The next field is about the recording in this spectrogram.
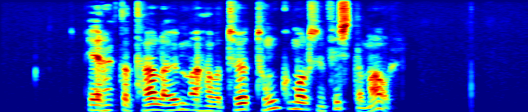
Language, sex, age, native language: Icelandic, male, 50-59, Icelandic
